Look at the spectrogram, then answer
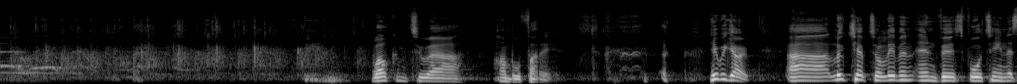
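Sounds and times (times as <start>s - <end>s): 
audience applause: 0.0s - 4.1s
speech: 3.0s - 5.6s, 7.1s - 10.1s.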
